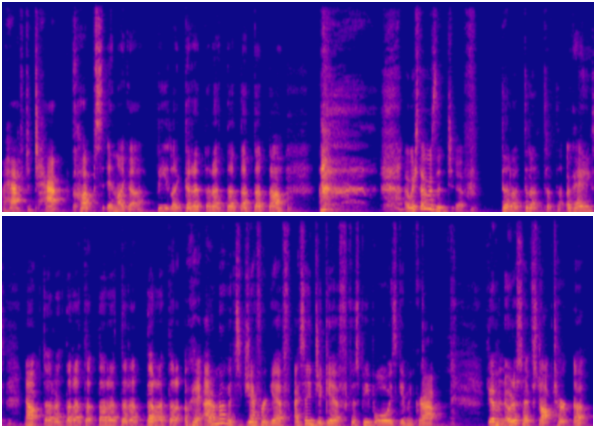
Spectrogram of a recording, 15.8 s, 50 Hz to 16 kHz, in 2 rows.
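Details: Adult woman with Tourette syndrome, whose tics became severe at 19 after trauma and are currently worse during a medication change, repeating words: vocal tics (Tourette syndrome).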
